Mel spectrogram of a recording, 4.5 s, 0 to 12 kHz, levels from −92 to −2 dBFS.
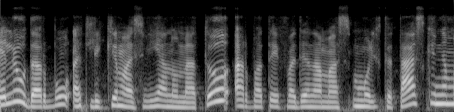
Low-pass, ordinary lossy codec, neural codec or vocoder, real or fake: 7.2 kHz; Opus, 16 kbps; codec, 16 kHz, 4 kbps, X-Codec, WavLM features, trained on Multilingual LibriSpeech; fake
